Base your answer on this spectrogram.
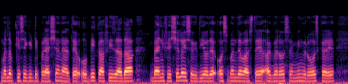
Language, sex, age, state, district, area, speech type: Dogri, male, 18-30, Jammu and Kashmir, Samba, urban, spontaneous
